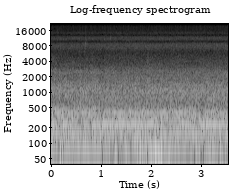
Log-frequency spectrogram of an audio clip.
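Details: General Electric W25 box fan running on high: a steady low hum and whoosh of air with no knocks or rubbing.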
